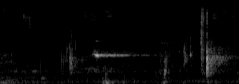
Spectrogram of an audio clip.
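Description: Chalk writing on a blackboard: a few short scratches and taps, with a brief high squeak from the chalk about a second in.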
